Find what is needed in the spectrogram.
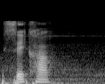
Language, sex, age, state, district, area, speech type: Bengali, male, 18-30, West Bengal, Paschim Bardhaman, urban, read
